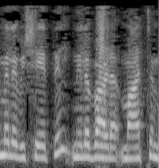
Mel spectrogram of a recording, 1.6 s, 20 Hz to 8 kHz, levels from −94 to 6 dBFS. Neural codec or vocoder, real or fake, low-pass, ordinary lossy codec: none; real; 7.2 kHz; none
